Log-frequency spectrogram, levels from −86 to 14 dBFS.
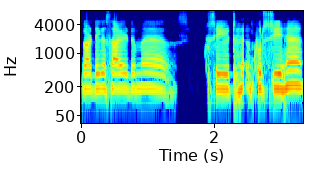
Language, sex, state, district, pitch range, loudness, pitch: Marwari, female, Rajasthan, Churu, 190-195 Hz, -18 LUFS, 190 Hz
